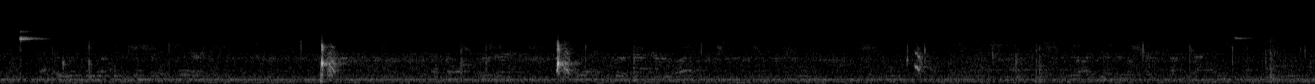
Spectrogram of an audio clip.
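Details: Three abrupt hiccups a few seconds apart while playing, the first two loudest, over a low steady hum; repeated hiccups.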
